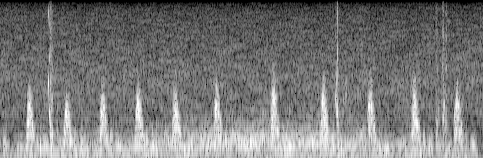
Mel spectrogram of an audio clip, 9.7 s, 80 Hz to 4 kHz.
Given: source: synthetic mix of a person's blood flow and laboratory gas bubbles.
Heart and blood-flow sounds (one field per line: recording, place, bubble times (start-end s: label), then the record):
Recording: Doppler ultrasound of blood flow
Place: subclavian vein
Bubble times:
0.71-0.86 s: bubbles
0.94-1.17 s: bubbles
6.67-6.95 s: bubbles
8.71-8.96 s: bubbles
From the record:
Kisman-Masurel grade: 122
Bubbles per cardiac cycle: 1 to 2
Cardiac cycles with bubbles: 10 to 50%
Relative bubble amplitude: moderate (0.250 to 0.450)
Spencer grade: 2 (many but less than half of the cardiac periods contain bubble signals, singularly or in groups)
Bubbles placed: anywhere in the cardiac cycle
